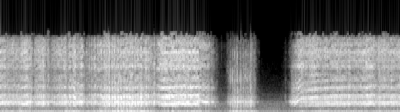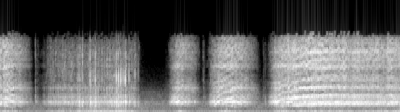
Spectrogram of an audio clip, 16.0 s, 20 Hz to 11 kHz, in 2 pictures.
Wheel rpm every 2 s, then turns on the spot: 230, 220, 60, 180, 50, 30, 50, 210.
4-6 8-12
